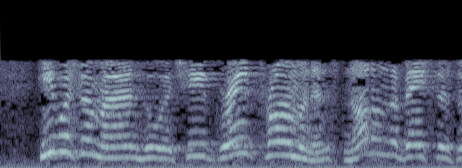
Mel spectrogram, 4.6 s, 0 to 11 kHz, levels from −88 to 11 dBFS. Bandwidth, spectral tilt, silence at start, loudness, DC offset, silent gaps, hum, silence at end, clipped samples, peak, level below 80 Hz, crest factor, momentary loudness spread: 3.4 kHz; -10 dB/octave; 0 s; -17 LUFS; 1%; none; none; 0 s; under 0.1%; -2 dBFS; -46 dBFS; 16 dB; 8 LU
